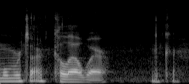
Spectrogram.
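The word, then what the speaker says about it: Kel'el Ware: Khalil Ware. Okay. It's like Khalil, but it's Lel.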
